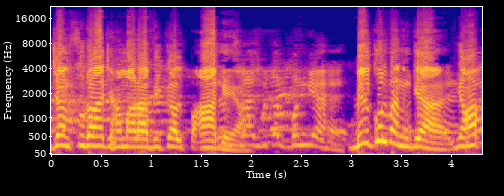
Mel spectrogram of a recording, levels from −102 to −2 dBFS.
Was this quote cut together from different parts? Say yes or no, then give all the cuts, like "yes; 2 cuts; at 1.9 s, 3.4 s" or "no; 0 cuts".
no; 0 cuts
